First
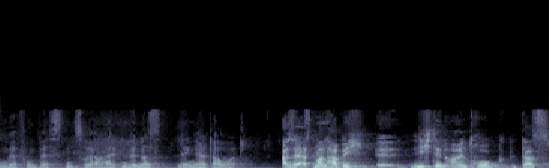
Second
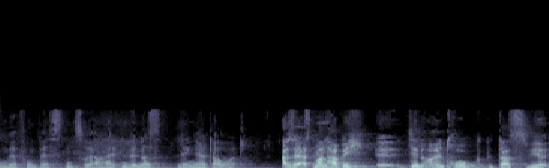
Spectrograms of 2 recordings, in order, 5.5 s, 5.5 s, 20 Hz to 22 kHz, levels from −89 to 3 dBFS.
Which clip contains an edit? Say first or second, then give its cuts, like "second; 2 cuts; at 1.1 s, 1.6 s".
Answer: second; 1 cut; at 4.1 s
